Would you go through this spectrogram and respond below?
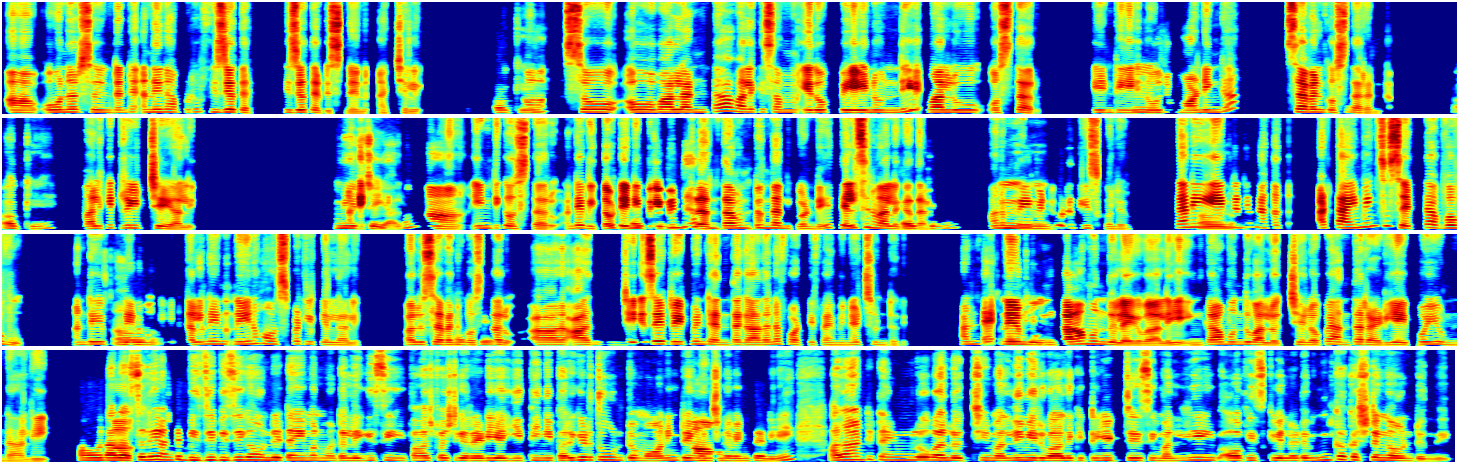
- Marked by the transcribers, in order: in English: "ఫిజియోథెరప్ ఫిజియోథెరపిస్ట్"; in English: "యాక్చల్లీ"; in English: "సో"; in English: "స‌మ్"; tapping; other background noise; in English: "సెవెన్‌కొస్తారంట"; unintelligible speech; in English: "ట్రీట్"; in English: "వితౌట్ ఎనీ"; giggle; other noise; in English: "పేమెంట్"; in English: "టైమింగ్స్"; in English: "ఎయిట్"; in English: "హాస్పిటల్‌కెళ్ళాలి"; in English: "సెవెన్‌కొస్తారు"; in English: "ఫార్టీ ఫైవ్"; in English: "రెడీ"; in English: "బిజీ బిజీగా"; in English: "ఫాస్ట్ ఫాస్ట్‌గా రెడీ"; in English: "మార్నింగ్"; in English: "ట్రీట్"; in English: "ఆఫీస్‌కి"
- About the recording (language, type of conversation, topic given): Telugu, podcast, నీకు అవసరమైన వ్యక్తిగత హద్దులను నువ్వు ఎలా నిర్ణయించుకుని పాటిస్తావు?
